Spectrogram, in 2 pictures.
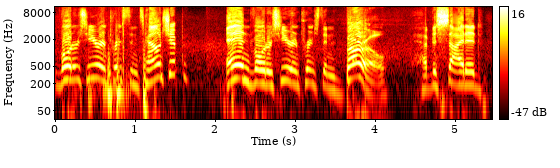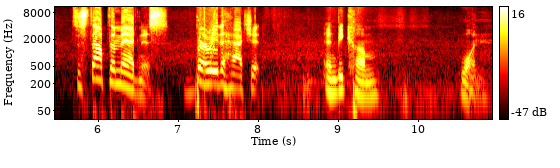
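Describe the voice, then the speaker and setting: Brief: male comic field reporter, high-pitched, quippy, recorded outdoors amid loud traffic noise. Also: very animated, unhurried, pauses often. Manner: wisecracking, upbeat greetings.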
